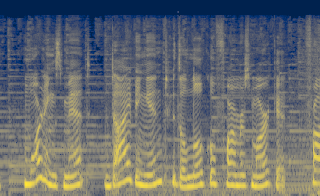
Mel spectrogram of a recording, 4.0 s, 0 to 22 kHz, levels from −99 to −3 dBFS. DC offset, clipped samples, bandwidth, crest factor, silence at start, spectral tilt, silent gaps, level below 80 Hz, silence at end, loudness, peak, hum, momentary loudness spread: under 0.1%; under 0.1%; 14 kHz; 12 dB; 0 s; -6 dB/octave; none; -44 dBFS; 0 s; -13 LUFS; 0 dBFS; none; 6 LU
